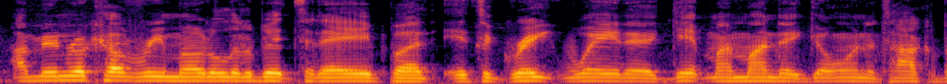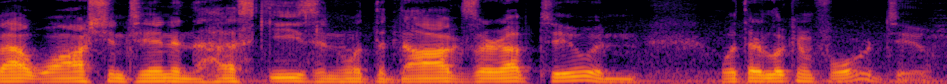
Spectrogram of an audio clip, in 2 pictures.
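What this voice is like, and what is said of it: Weak, tired voice. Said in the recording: “my voice is a little bit weak today”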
